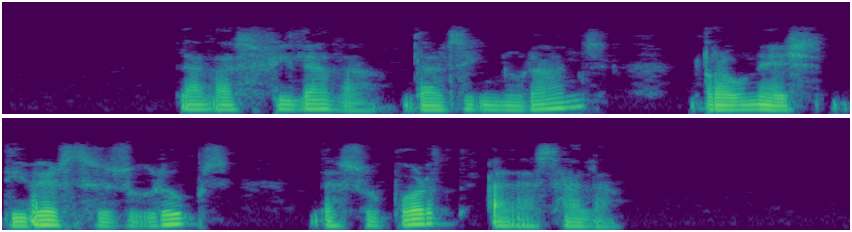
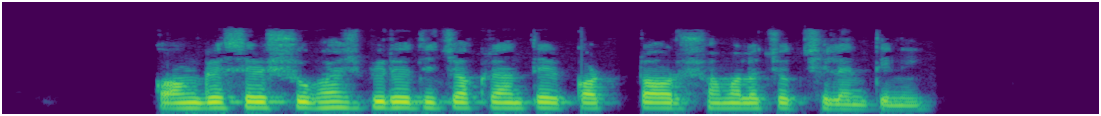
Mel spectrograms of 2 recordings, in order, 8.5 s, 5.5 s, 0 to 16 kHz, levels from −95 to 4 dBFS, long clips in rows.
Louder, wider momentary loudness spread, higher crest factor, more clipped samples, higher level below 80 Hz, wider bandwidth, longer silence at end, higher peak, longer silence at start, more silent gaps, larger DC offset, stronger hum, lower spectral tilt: second, -28 LUFS vs -17 LUFS; first, 12 LU vs 9 LU; first, 26 dB vs 16 dB; neither; first, -50 dBFS vs -58 dBFS; about the same, 7.4 kHz vs 7 kHz; first, 1.15 s vs 0.9 s; about the same, -2 dBFS vs -2 dBFS; first, 0.9 s vs 0.75 s; neither; neither; neither; about the same, -7.5 dB/octave vs -7.5 dB/octave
